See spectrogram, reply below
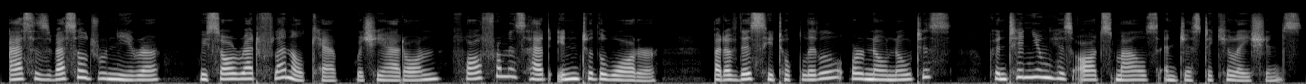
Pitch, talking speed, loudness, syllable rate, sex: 235 Hz, 170 wpm, -17 LUFS, 4.6 syllables/s, female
